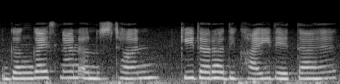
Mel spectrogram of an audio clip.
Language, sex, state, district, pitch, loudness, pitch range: Hindi, female, Uttar Pradesh, Lucknow, 275 Hz, -15 LUFS, 270-300 Hz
